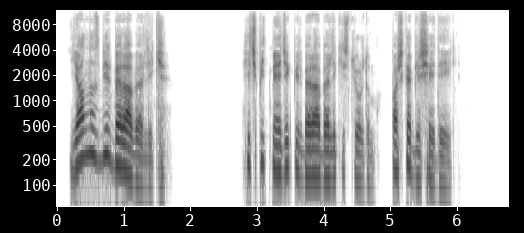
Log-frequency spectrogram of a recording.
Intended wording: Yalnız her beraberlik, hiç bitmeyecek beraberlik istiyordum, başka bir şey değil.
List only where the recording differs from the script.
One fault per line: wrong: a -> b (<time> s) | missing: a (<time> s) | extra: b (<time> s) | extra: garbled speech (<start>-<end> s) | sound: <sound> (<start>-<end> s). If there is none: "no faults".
wrong: her -> bir (0.7 s)
extra: bir (3.6 s)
